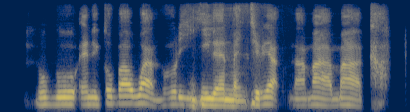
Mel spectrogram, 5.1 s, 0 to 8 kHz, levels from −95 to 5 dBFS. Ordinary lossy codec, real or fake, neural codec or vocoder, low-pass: none; fake; codec, 16 kHz, 1.1 kbps, Voila-Tokenizer; 7.2 kHz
